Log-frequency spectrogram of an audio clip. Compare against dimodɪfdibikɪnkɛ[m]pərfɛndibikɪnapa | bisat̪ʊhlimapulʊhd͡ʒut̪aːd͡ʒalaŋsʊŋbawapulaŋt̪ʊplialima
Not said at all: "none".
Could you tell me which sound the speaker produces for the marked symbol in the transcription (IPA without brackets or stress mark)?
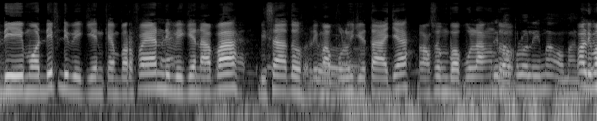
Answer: m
